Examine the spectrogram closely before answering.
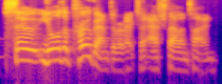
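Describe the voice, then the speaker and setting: Man playing a formal, animated private detective. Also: medium pitch, moderate pace, faint music behind, lightly acted, poor audio. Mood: probing. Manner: formal, precise, questioning. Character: male private detective interviewing suspects, probing and formal. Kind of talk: audio theater acting.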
